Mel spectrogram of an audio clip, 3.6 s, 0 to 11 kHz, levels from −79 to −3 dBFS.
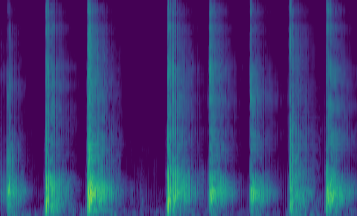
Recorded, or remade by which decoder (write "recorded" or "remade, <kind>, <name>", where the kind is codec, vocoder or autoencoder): remade, vocoder, BigVGAN v2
